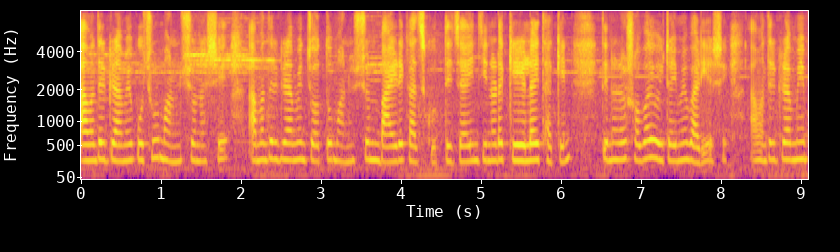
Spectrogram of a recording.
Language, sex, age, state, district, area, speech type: Bengali, female, 45-60, West Bengal, Purba Bardhaman, rural, spontaneous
